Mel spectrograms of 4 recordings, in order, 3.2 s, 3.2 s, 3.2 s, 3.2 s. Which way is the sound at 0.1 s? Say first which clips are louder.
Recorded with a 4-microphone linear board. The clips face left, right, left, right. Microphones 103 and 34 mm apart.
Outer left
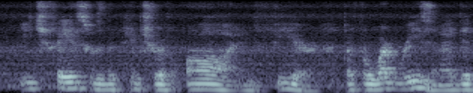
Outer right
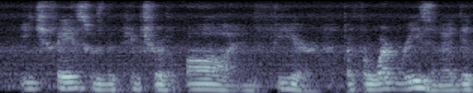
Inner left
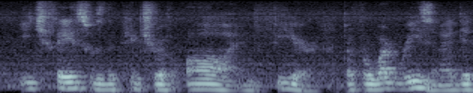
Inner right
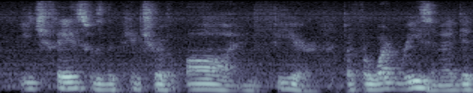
Even, even; 5° left (ahead or behind).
